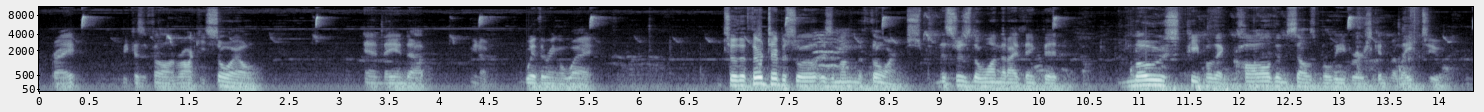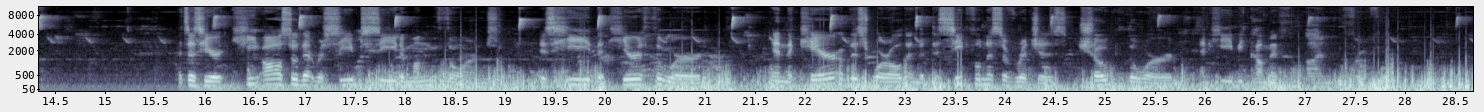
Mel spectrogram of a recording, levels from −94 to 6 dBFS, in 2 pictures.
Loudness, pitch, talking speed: -15 LUFS, 105 Hz, 160 wpm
